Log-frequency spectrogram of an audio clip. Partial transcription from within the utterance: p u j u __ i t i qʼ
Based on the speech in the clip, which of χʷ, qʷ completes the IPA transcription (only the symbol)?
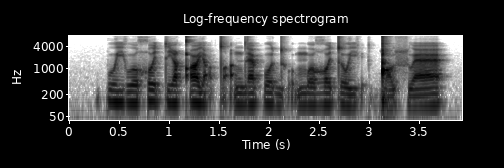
χʷ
